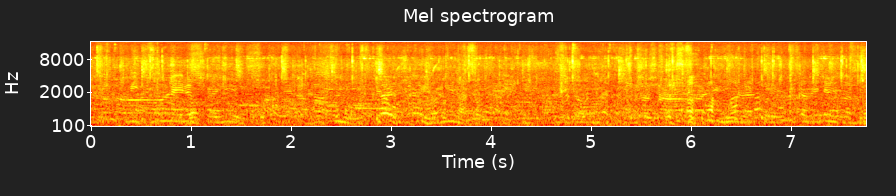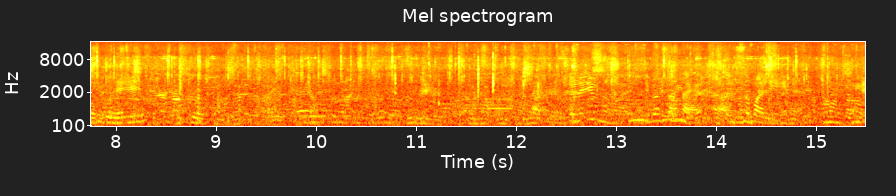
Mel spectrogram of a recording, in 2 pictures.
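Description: A large crowd of men and women chatters nearby outdoors.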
